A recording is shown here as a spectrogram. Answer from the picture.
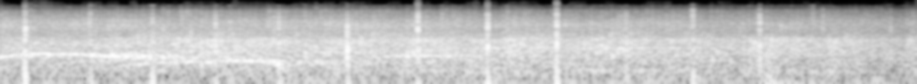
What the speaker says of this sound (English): Let's give all of our graduates a round of applause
